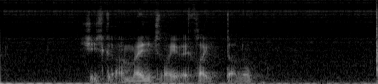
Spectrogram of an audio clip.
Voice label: "minge", slang; Ah huvnae seen ye aboot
